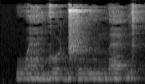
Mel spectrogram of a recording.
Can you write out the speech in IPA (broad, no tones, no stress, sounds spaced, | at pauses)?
w ɛ̃ ɡ u ɖ͡ʐ ʉ n̪ ɛ ɡ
